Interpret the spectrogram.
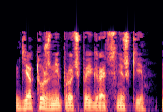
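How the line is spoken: Gloomy. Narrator (Russian): мрачно сказал Котя

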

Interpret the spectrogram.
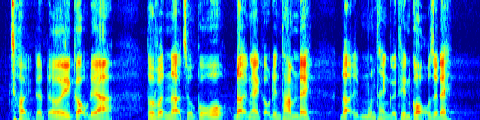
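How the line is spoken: Laughing loudly, delighted. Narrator (Vietnamese): Nhận ra người bạn cũ, người kia cười lớn

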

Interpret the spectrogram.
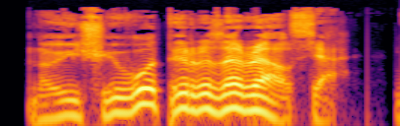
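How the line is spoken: Deep thick bass. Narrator (Russian): густым басом произнес низкий

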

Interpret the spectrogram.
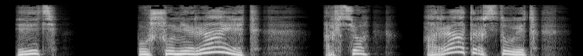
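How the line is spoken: Exclaimed. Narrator (Russian): воскликнула Лизавета Прокофьевна

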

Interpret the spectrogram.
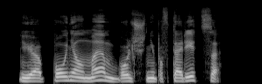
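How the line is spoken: Grumbling, mock soldierly. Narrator (Russian): пробурчал Мэтт, пародируя солдафона

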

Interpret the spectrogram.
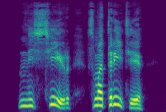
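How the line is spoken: Exclaiming. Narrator (Russian): воскликнул Матроскин

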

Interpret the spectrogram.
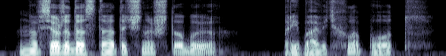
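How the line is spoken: Quiet voice. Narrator (Russian): тихим голосом сказал зонтоломайстер

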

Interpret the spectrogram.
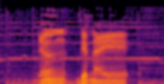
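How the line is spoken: Hesitant speech. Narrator (Vietnamese): Thiên Huyền ngập ngừng nói

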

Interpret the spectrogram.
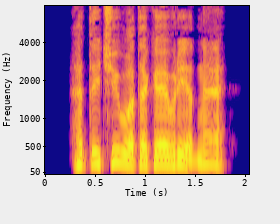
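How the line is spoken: Very high unpleasant voice. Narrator (Russian): спросил толстяк очень высоким противным голосом

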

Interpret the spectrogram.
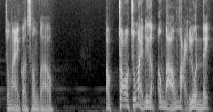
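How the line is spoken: Menacing growl. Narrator (Vietnamese): gã gằn giọng

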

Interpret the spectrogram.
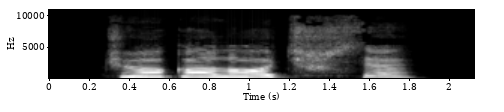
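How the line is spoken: Muffled drone from inside. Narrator (Russian): прогудела изнутри

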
